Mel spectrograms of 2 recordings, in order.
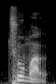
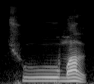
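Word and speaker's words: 주말: প্রশ্নতে দেখতে পাচ্ছি আমাদের ছুমাল ছুমাল মানে হচ্ছে সাপ্তাহিক ছুটি বা সাপ্তাহিক প্রান্ত আমরা বলতে থাকি অর্থাৎ কোরিয়ান ভাষাকে এটাকে বলা হয় ছুমাল জিওতে এবং সিওতের মাঝামাঝি স্থান রেখে উচ্চারণ করা হয়ে থাকে অনেকে বলেন জুমাল আবার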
